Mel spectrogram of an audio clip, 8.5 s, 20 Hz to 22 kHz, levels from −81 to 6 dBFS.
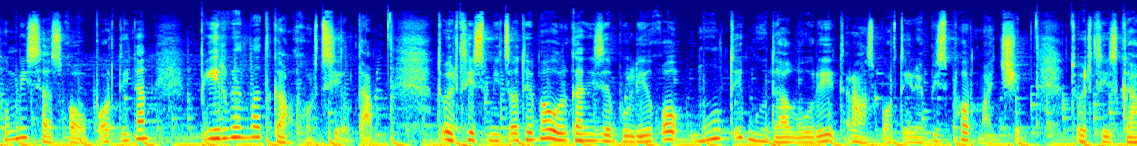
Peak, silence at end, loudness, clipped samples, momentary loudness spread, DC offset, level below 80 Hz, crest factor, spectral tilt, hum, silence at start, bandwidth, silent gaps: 0 dBFS; 0 s; -17 LUFS; under 0.1%; 8 LU; under 0.1%; -26 dBFS; 16 dB; -4.5 dB/octave; none; 0 s; 17 kHz; none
